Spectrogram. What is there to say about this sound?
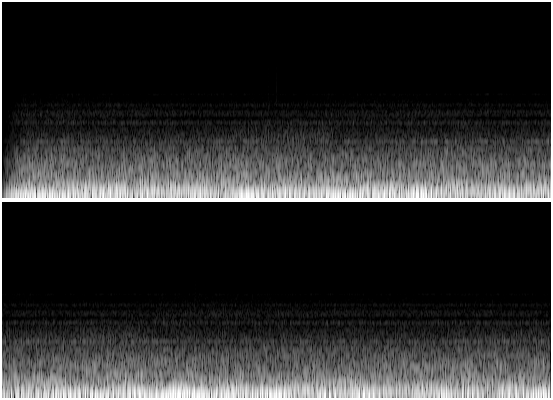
Viral Terra Sweep
cavernous, dark, gloomy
